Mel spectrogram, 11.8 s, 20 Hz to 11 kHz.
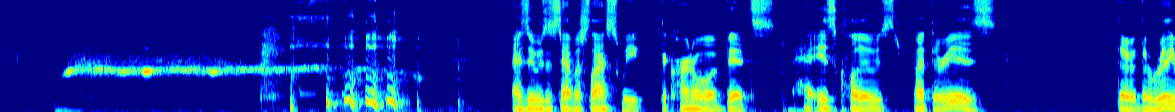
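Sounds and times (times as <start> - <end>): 
long steady whistled note: 0.6 - 2.7
laughter: 2.6 - 4.2
speech: 3.7 - 4.1, 5.1 - 10.0, 11.2 - 11.7.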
